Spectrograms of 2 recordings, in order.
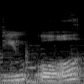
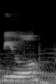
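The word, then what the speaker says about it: Buhl: would know how to pronounce it but it's pronounced buole and it is um in twin falls county so it's a little town it's called buell in twin falls and that's on the eastern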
